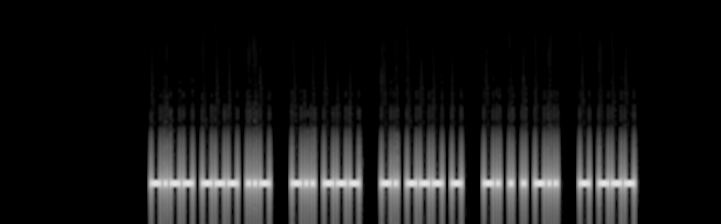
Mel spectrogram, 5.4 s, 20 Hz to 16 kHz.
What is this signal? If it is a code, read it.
Morse code, heard as a keyed tone, about 50 wpm, 700 Hz. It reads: YOU DO NOT NEED TO
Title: Sets of 5 Words 50wpm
